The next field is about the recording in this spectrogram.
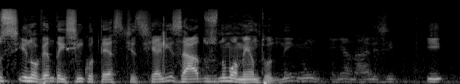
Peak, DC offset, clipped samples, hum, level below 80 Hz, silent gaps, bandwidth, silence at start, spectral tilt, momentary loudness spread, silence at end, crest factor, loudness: -10 dBFS; under 0.1%; under 0.1%; none; -44 dBFS; none; 14 kHz; 0 s; -4 dB/octave; 21 LU; 0.2 s; 18 dB; -27 LUFS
